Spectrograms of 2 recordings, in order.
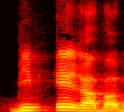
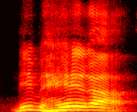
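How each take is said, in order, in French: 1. Le deuxième mot commence directement par une voyelle. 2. Le deuxième mot commence par un son h. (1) "le Aleph, c'est une malédiction" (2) "c'est vite"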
